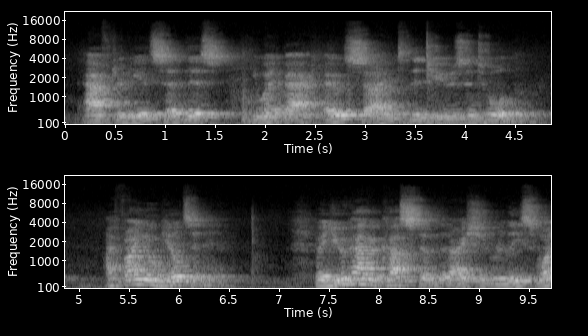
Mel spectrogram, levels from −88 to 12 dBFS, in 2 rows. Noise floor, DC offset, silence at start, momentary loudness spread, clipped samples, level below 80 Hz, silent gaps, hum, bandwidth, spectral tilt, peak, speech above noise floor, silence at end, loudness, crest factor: -49 dBFS; under 0.1%; 0.2 s; 14 LU; under 0.1%; -50 dBFS; none; none; 12 kHz; -4.5 dB/octave; -6 dBFS; 28 dB; 0 s; -22 LUFS; 16 dB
